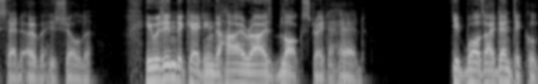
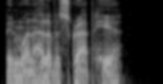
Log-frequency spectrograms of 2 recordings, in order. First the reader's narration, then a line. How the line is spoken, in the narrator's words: muttered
